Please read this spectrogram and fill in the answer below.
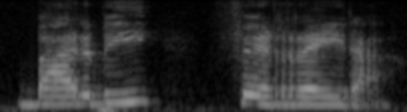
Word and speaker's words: Barbie Ferreira: and I'm going to let you pronounce her name, our Oh, lead actress, because yes. it's Her name is Barbie Ferreira.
